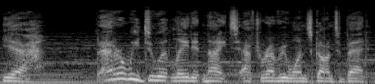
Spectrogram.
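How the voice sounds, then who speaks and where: An actor playing an earnest, kindhearted young shepherd hero in a video game, speaking casually and sincerely. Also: male voice, on the high side, lively intonation, brisk, over music, close to an everyday voice. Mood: apologetic, calm. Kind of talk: English video game dub acting.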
